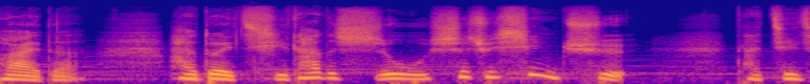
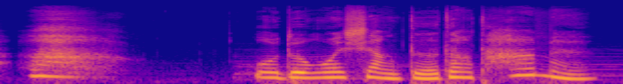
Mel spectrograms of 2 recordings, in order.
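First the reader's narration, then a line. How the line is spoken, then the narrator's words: Sighing, young woman. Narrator (Chinese): 年轻太太叹息说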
